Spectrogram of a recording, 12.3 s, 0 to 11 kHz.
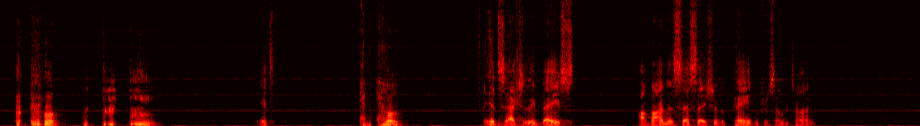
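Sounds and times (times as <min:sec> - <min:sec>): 
person coughing: 0:00.2 - 0:02.1, 0:04.8 - 0:05.3
person clearing throat: 0:00.2 - 0:02.2, 0:04.8 - 0:05.3
speech: 0:00.5 - 0:02.1, 0:03.5 - 0:03.8, 0:05.1 - 0:05.4, 0:06.4 - 0:07.7, 0:08.5 - 0:11.0.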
